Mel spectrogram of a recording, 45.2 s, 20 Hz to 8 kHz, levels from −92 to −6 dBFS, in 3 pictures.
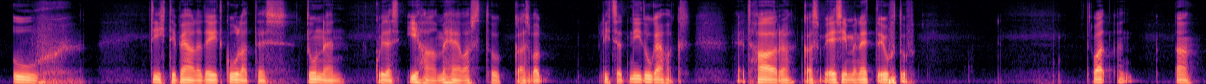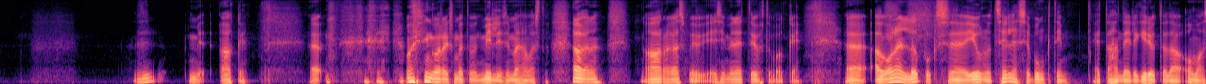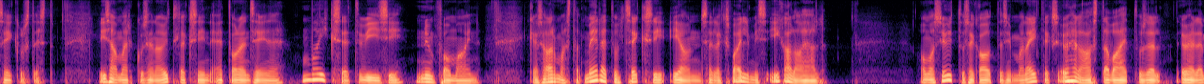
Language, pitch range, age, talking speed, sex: English, 90-125 Hz, 20-39, 100 wpm, male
